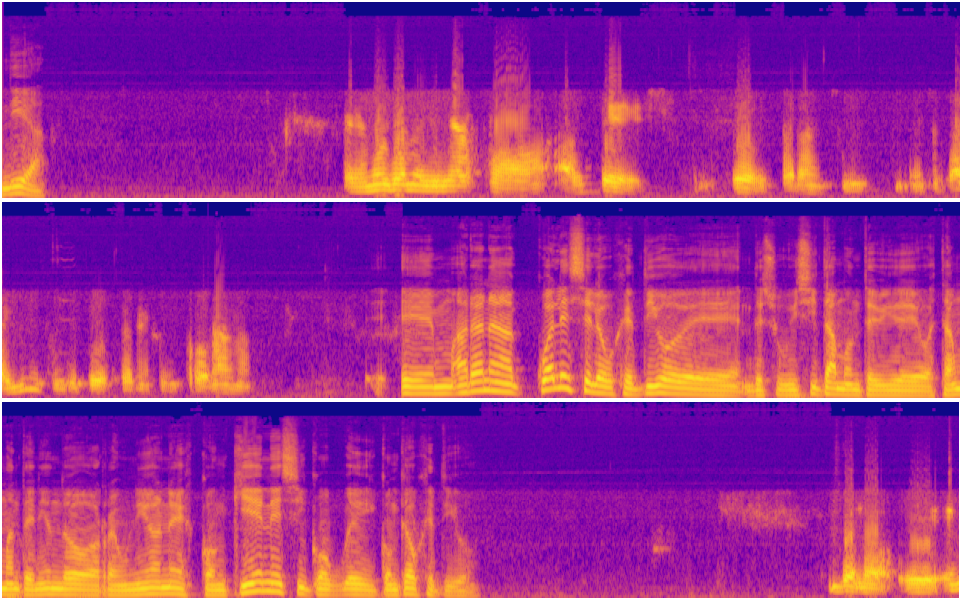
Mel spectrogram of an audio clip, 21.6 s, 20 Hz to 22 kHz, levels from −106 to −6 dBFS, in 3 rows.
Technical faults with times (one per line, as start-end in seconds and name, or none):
8.73 dropped samples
